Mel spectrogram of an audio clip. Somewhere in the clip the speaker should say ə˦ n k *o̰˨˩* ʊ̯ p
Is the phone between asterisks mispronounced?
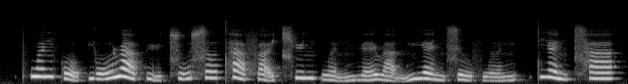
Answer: no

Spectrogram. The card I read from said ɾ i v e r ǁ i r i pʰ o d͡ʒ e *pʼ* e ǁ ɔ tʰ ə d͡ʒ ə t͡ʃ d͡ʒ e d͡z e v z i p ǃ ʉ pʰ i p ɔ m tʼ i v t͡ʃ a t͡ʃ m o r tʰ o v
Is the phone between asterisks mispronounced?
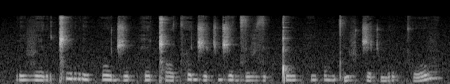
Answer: yes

